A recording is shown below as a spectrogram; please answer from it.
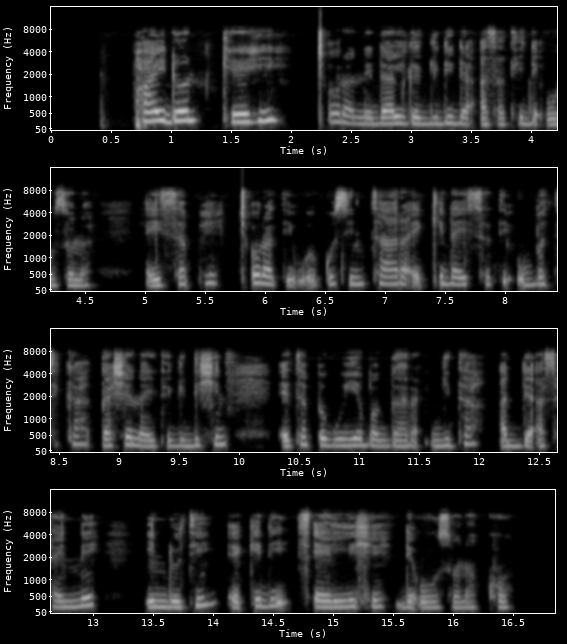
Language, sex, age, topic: Gamo, female, 18-24, agriculture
